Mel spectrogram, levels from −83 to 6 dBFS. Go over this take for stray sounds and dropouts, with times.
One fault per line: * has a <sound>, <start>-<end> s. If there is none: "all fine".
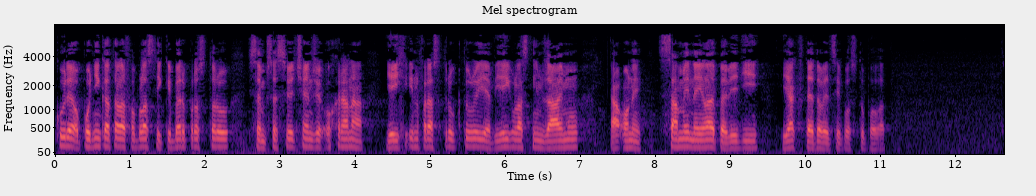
all fine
